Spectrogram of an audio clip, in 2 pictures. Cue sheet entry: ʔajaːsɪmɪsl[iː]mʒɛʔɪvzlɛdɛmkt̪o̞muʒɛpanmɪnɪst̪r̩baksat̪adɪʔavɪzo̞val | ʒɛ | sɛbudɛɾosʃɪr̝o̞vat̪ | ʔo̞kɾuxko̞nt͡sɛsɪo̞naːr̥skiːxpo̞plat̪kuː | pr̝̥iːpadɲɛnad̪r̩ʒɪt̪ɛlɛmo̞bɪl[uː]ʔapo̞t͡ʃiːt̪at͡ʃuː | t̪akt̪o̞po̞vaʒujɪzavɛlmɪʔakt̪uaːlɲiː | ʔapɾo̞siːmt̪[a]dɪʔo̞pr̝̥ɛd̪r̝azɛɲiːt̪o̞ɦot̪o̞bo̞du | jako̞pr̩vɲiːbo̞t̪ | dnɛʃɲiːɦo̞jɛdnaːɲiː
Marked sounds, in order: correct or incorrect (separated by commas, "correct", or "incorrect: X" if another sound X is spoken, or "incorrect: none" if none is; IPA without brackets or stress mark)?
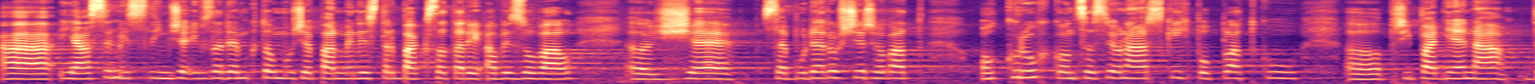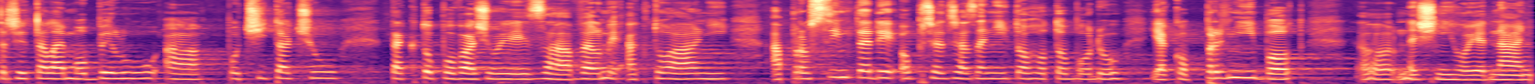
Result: correct, correct, incorrect: ɛ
